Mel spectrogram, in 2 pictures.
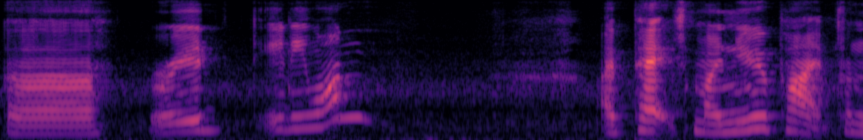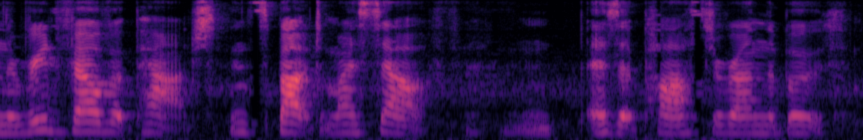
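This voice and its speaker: A woman reading her own novel aloud as expressive audiobook narration. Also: mid-range voice, normal speed.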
